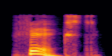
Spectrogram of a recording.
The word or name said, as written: fixt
